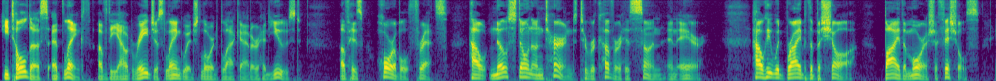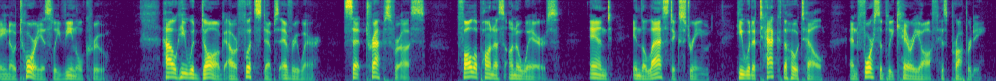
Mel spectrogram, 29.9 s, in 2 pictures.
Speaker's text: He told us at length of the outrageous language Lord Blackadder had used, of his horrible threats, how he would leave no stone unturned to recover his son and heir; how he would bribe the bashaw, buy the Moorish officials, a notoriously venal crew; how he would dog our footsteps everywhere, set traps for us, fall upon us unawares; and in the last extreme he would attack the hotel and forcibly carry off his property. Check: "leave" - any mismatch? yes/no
yes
